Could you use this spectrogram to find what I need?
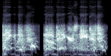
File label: combat idle, grunt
